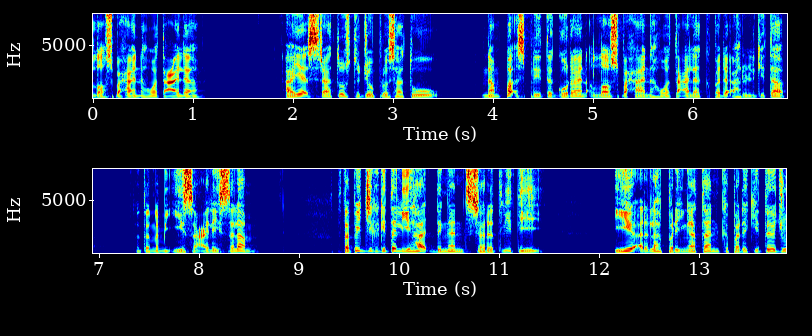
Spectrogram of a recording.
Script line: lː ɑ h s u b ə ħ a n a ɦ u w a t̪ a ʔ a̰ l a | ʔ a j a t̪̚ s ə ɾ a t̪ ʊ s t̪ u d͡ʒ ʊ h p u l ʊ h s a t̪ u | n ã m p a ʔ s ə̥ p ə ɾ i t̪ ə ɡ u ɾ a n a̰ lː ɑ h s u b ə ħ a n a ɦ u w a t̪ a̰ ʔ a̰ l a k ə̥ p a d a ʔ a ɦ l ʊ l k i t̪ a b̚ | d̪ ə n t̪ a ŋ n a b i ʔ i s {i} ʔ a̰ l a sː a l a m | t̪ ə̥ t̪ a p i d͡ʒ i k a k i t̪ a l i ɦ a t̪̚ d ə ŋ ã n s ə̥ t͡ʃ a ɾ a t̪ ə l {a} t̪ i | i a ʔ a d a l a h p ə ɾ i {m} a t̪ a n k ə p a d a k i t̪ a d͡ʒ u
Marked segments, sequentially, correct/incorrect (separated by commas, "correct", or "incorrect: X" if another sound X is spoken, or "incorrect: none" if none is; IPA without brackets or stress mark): incorrect: a, incorrect: i, incorrect: ŋ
